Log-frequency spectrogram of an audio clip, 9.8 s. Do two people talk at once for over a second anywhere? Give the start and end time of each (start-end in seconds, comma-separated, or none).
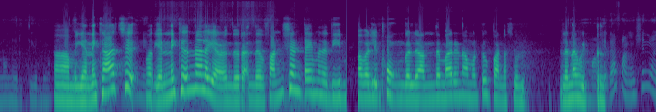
0.9-2.8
